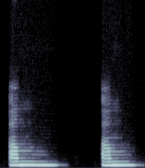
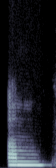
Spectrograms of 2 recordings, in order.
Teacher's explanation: और मीम का मखरज क्या है? दो होंठ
